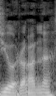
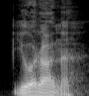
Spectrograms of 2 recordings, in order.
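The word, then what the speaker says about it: Ia ora na: Some people say it's easy to remember how to pronounce it when you look at a judge in the court and you say, Your Honor. That's a little bit like it. Yorana. Yorana. With the Spanish R.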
